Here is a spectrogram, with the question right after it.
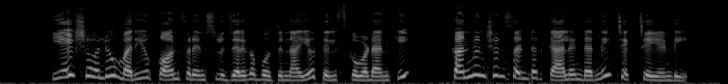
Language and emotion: Telugu, neutral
